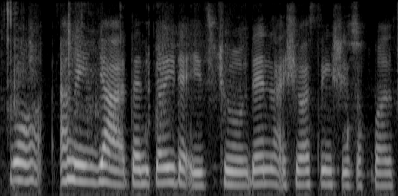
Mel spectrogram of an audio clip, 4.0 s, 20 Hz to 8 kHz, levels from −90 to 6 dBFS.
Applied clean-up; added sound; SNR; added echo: neural mask model RNNoise.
